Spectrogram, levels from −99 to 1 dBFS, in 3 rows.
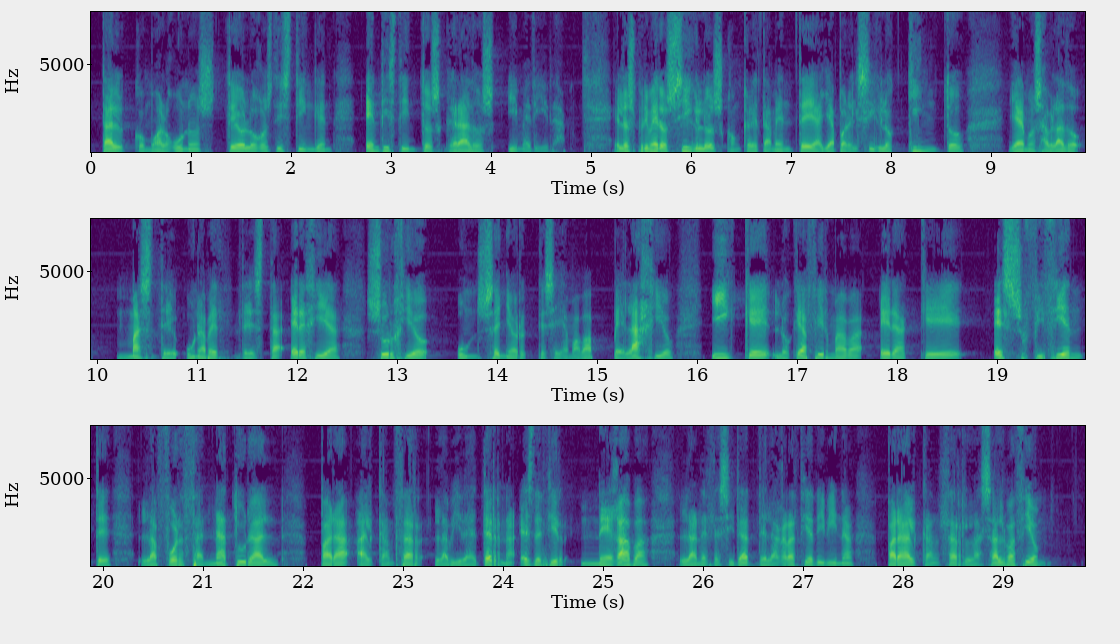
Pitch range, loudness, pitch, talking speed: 110-145 Hz, -30 LUFS, 130 Hz, 135 wpm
